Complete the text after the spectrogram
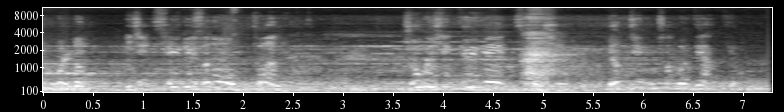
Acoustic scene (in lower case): car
